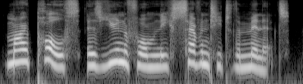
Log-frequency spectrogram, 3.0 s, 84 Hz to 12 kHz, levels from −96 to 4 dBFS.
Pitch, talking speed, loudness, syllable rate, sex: 260 Hz, 160 wpm, -18 LUFS, 5.8 syllables/s, female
